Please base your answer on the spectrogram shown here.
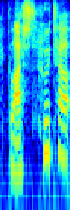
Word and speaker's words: Glashütte: new brand for us here Oliver Smith Jeweler gluta original perfect pronunciation thank you I was going to say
